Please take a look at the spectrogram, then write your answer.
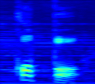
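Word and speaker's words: コップ: isso nada copo bom a palavra copo japonês é cocô é quase igual só não tem acentuação capa a palavra capa em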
